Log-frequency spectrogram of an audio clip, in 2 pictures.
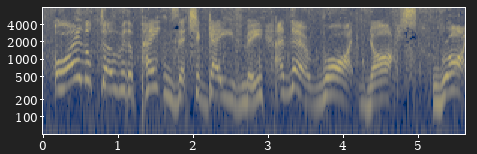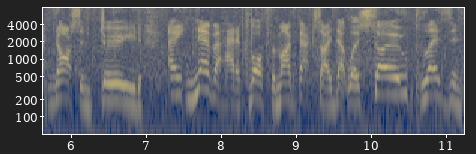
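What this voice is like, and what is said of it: Exaggerated rough Bav accent. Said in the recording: “call that a bad accent? ... You sounded like you had rocks in your mouth. That's how they sound. ... You're exaggerating that. ... a Bav accent”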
